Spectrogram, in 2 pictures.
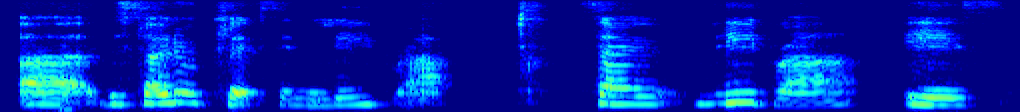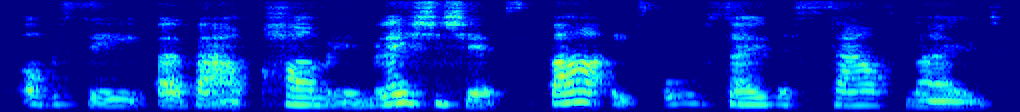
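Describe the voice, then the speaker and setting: A woman astrologer giving a casual, chatty talk on a live stream, croaky-voiced, often checking in with "okay?". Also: mid-range voice. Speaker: astrologer and healer. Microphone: computer mic on a video call. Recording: muffled lo-fi stream audio.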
